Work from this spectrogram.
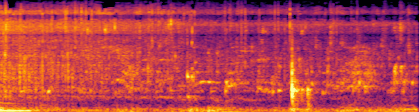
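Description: A glass of water pouring and splashing into a pan of cooking milkfish, steady and close, with a brief clink partway through.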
